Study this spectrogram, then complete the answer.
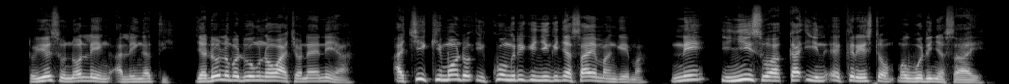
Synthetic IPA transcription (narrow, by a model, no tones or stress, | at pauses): tɔjesunɔlɪŋa̰lɪŋat̪i | d͡ʒadolomadwoŋnɔwat͡ʃɔnɛnɪja̰ | at͡ʃikimɔndɔʔikwoŋɾiɡiɲiŋɡɲasajemaŋɡɪma | nɪiɲiswakaʔinekɾɪstɔmawodɲasajḛ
